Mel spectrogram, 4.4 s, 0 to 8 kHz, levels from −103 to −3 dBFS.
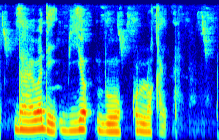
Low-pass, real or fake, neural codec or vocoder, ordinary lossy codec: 7.2 kHz; real; none; none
